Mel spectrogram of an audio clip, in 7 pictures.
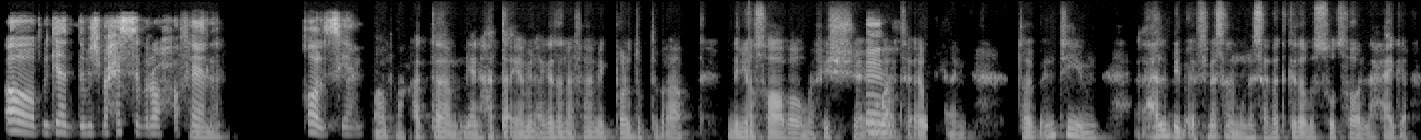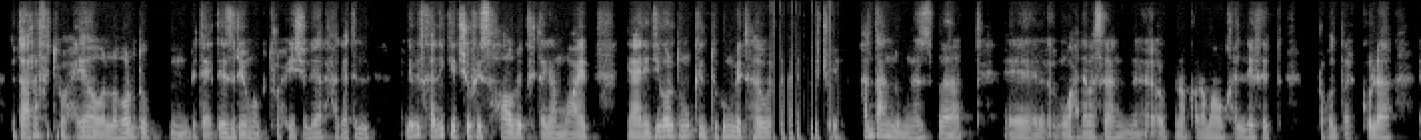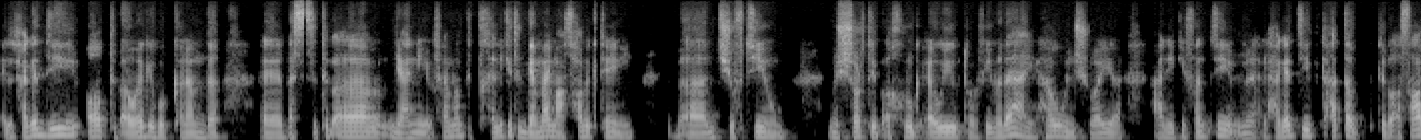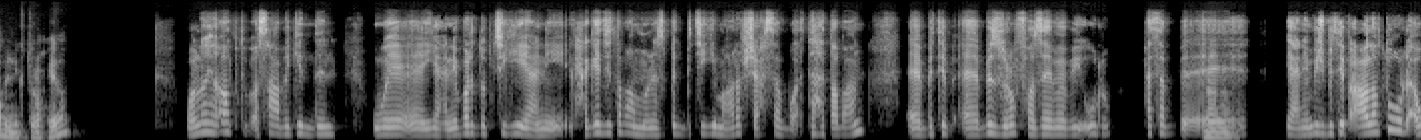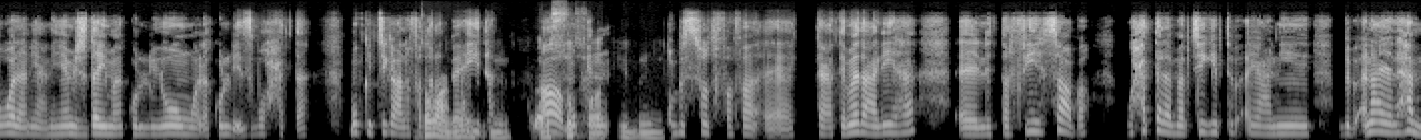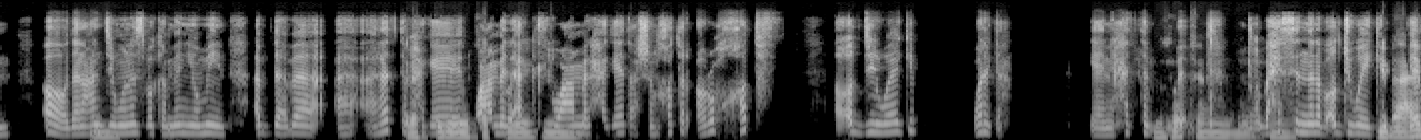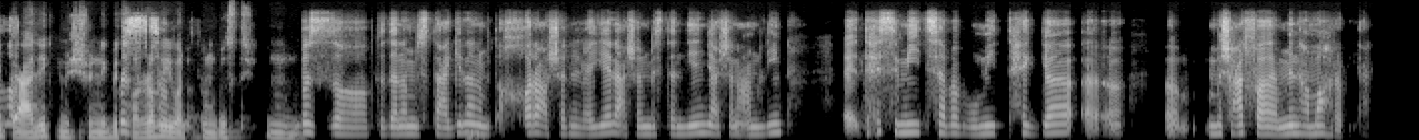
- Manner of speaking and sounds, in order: unintelligible speech; unintelligible speech
- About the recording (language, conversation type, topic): Arabic, advice, إزاي ألاقي وقت لأنشطة ترفيهية رغم إن جدولي مليان؟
